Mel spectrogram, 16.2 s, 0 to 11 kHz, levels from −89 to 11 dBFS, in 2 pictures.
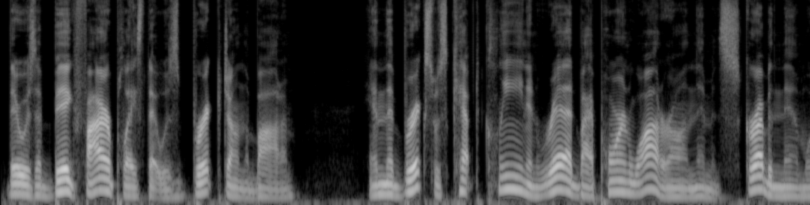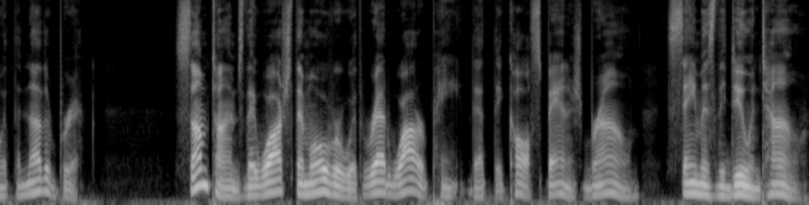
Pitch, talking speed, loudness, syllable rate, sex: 110 Hz, 185 wpm, -22 LUFS, 4.7 syllables/s, male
